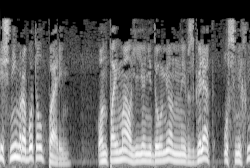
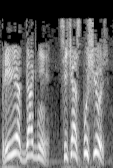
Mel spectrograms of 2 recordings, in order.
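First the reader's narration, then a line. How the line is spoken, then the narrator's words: Shout. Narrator (Russian): Уайт крикнул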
